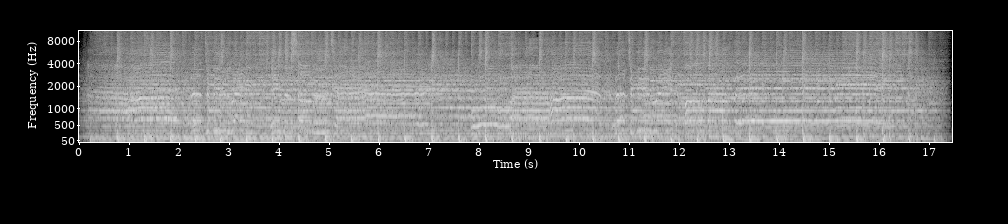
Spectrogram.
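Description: A rock song plays steadily at full volume for the whole stretch, with a dense band sound, sustained melodic lines and a driving low end, and no talking over it.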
